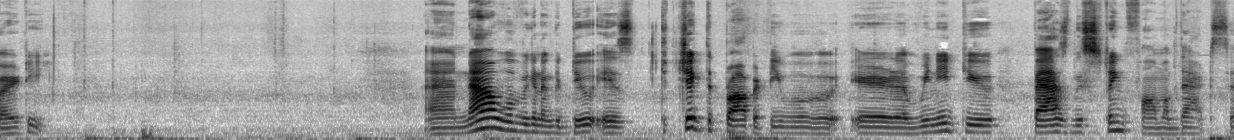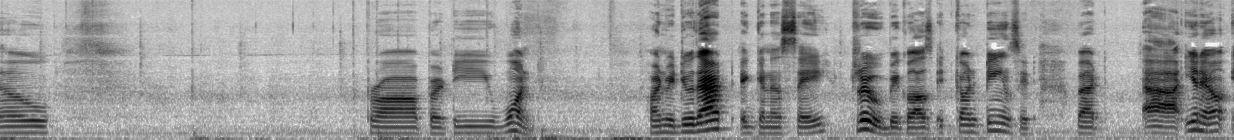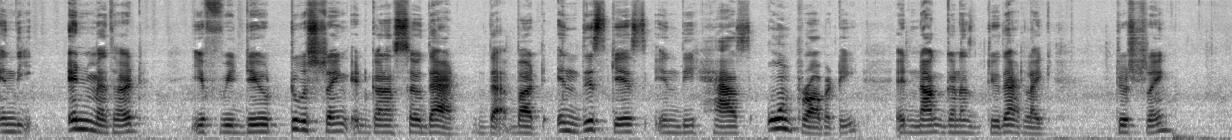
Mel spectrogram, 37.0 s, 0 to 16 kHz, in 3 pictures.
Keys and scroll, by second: 0.0-1.1 typing, 2.6-3.3 typing, 4.5-5.3 typing, 6.5 typing, 14.2 typing, 15.6-16.8 typing, 17.2 Return.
